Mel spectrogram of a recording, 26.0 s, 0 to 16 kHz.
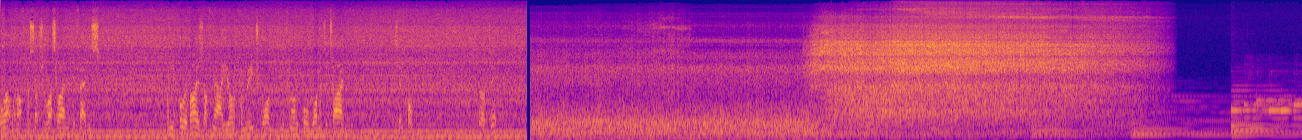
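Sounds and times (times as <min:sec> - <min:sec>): grit-blasting nozzle hissing: 0:00.1 - 0:10.0, 0:16.0 - 0:23.5
music: 0:20.5 - 0:26.0.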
